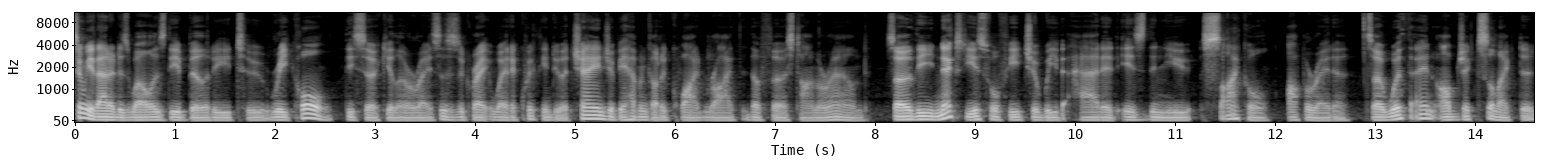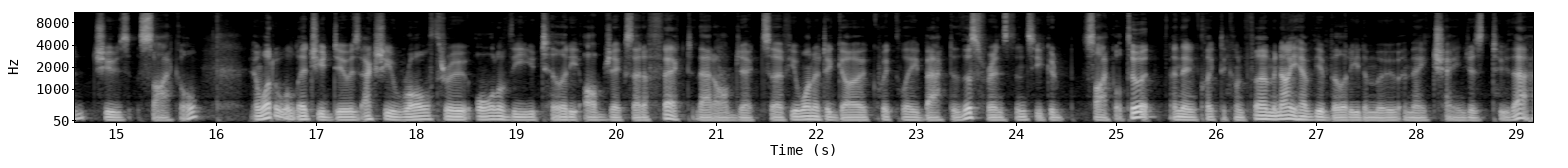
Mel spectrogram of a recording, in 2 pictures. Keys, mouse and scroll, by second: 0.7 shift+2, 3.9 r, 4.4 r, 6.3 middle click, 11.3 shift+2, 16.6 scroll up 1, 26.1 middle click, 28.0 right click, 28.8 middle click.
